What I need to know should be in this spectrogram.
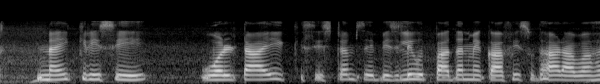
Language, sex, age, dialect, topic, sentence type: Magahi, female, 25-30, Western, agriculture, statement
